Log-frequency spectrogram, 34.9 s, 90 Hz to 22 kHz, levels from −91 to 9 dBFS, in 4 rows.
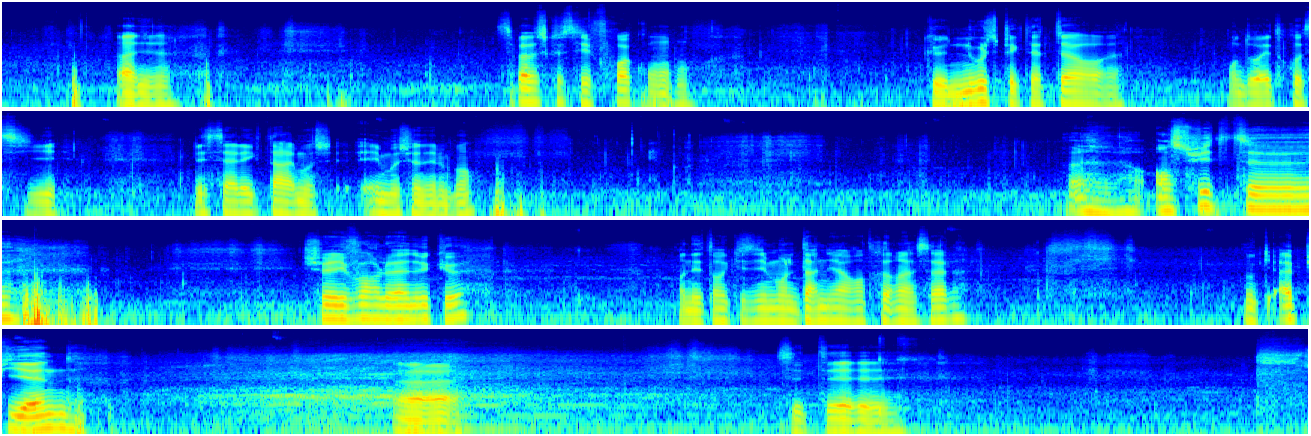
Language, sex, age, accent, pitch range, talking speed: French, male, 20-39, French, 90-115 Hz, 75 wpm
